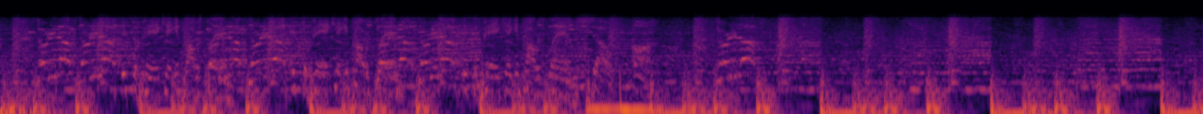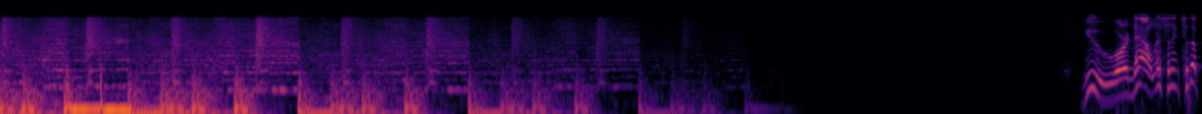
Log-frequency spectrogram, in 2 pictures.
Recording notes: LIVE from ROH Unathorized!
